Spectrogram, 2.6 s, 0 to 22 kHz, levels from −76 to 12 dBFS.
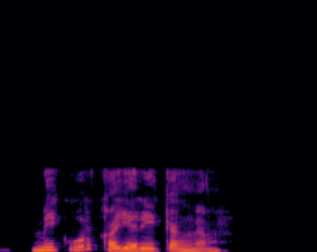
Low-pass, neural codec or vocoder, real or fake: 7.2 kHz; codec, 44.1 kHz, 7.8 kbps, Pupu-Codec; fake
